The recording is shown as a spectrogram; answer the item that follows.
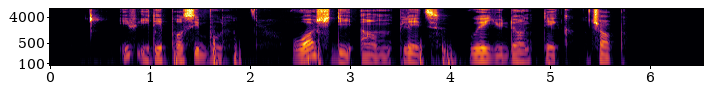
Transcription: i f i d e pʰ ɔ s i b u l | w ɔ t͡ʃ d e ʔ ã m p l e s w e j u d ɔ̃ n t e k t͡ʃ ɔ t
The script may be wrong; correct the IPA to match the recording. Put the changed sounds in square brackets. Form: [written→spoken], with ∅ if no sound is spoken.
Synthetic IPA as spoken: i f i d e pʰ ɔ s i b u l | w ɔ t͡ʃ d [e→i] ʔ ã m p l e [s→t] w e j u d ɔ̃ n t e k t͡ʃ ɔ [t→p]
